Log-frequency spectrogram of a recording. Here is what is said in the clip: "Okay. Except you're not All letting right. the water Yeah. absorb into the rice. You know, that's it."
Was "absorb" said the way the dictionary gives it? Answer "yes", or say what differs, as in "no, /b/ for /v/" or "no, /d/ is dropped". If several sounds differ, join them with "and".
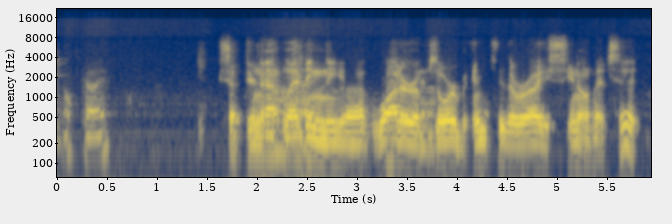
yes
